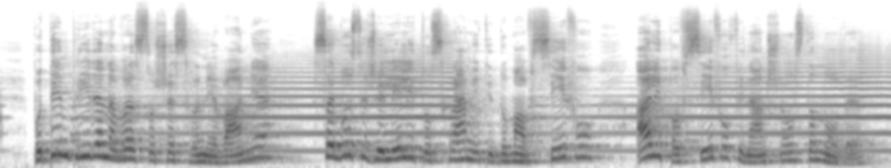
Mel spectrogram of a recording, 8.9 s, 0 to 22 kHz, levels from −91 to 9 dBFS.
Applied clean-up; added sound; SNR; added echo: none; Trumpet; 9 dB; none.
